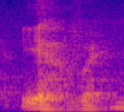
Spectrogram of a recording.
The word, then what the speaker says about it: Yahweh: Oh ya, kalau terpaksa namanya Yahweh.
